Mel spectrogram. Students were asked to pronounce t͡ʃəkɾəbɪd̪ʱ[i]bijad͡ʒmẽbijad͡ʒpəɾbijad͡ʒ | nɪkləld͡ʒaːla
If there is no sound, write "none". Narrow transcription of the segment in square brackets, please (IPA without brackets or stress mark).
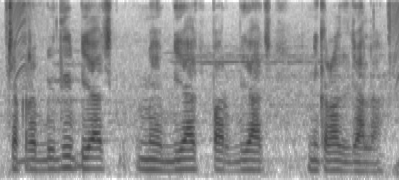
i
